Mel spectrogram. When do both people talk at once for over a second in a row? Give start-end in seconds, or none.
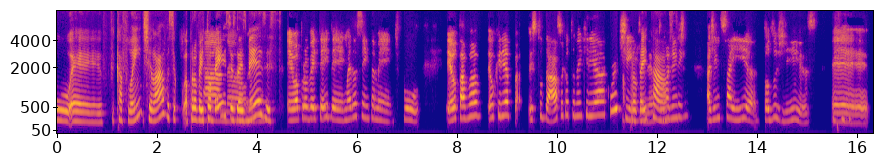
2.9-4.4, 11.3-12.6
